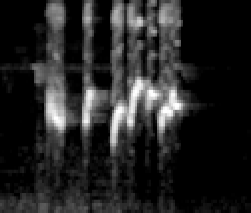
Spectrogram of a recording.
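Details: Red-whiskered bulbul competition singing used to train birds: a single quick phrase of about six bright, rolling whistled notes, rising and falling, then silence.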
